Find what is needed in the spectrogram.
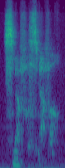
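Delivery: soft unpitched whispery snuffles; tiny snuffling animal voice; snuffling hedgehog. A narrator's reading. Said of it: "went the hedgehog".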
